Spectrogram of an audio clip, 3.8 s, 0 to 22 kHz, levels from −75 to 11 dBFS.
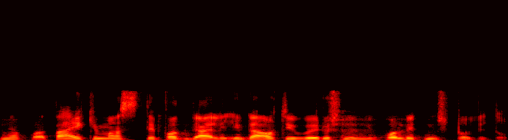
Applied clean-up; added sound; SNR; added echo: neural mask model DeepFilterNet 3.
